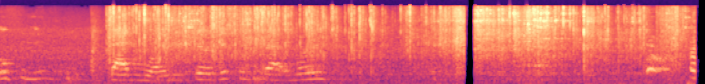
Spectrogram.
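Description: A plastic bag crinkles and rustles in small hands.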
